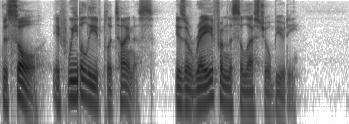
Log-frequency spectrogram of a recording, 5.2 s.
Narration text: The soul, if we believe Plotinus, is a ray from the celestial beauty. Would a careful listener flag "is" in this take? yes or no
no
